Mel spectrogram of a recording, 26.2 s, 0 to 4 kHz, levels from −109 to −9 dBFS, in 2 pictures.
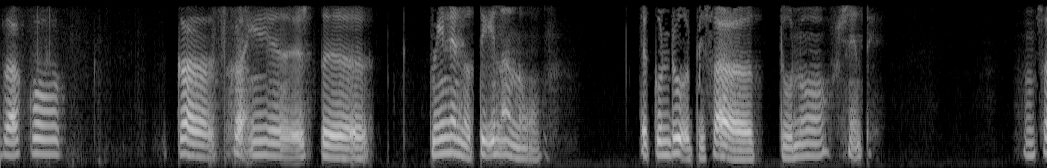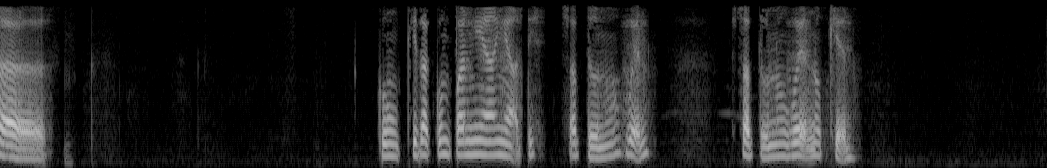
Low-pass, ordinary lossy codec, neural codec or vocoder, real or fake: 3.6 kHz; AAC, 16 kbps; none; real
